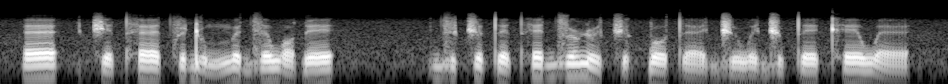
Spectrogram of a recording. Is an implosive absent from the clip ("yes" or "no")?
no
